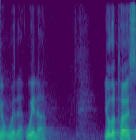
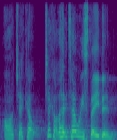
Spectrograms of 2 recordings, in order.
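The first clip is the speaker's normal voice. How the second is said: show-off excitement; 7 semitones higher than usual. Retold or imitated. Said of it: "You're like".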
